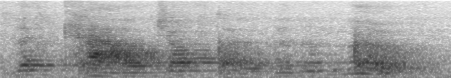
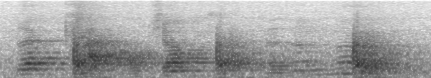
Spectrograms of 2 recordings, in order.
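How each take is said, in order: No difference in how they are said.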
